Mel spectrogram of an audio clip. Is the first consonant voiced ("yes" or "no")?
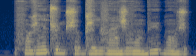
no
